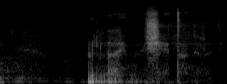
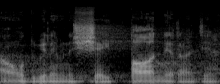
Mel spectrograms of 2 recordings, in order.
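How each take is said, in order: First: It is said slowly and calmly, softly. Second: It is said harshly and angrily at someone. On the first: It is a quiet prayer for one's own protection. The speaker calls it right. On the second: It attacks the other person and worsens the anger. The speaker calls it wrong. "Tonirrajim ini seperti menyiram bensin ke api"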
